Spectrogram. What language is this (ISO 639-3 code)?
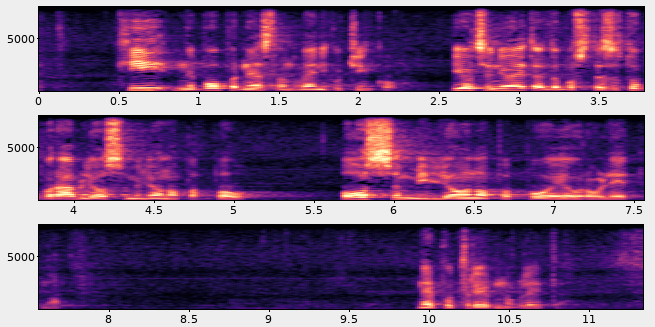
slv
